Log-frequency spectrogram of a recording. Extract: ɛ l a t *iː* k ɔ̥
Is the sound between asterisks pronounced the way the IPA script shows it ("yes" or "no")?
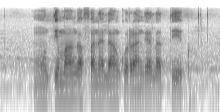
yes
